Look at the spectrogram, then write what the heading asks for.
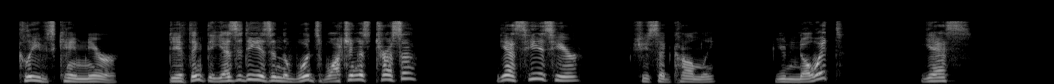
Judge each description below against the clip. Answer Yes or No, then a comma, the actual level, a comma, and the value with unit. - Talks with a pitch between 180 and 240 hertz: No, medium, 160 Hz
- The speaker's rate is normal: Yes, average, 150 wpm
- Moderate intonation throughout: No, wide, 7.3 semitones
